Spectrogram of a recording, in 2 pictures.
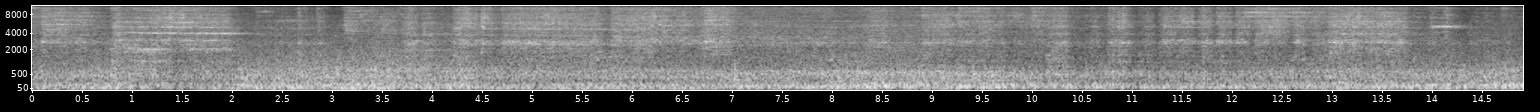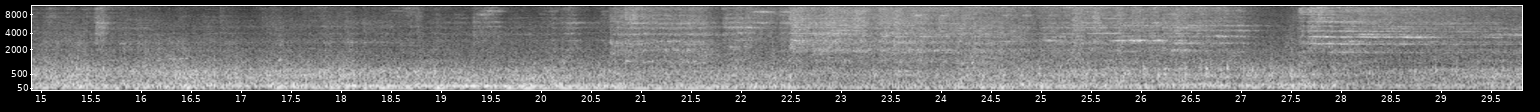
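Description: Autorack freight cars rolling past on curving track: a steady rumble of wheels on rail, with high wheel squeal coming and going and an occasional clack.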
